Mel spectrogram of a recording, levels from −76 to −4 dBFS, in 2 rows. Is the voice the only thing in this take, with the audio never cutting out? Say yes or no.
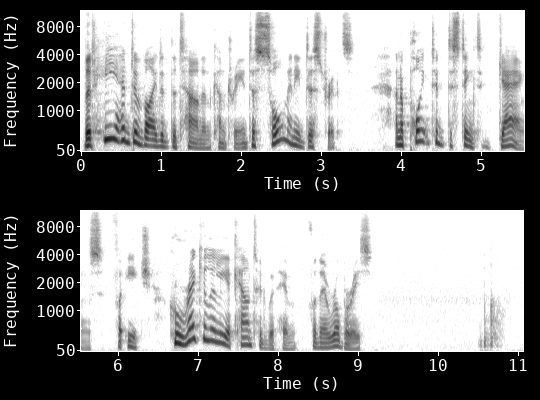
no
